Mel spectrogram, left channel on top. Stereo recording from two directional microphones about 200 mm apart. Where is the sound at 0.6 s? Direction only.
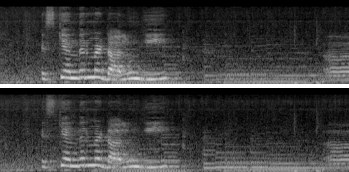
30° left (ahead or behind).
